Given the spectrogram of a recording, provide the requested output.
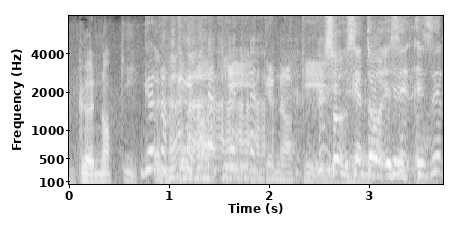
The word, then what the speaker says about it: gnocchi: to people who cannot pronounce GN, it's gnocchi.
